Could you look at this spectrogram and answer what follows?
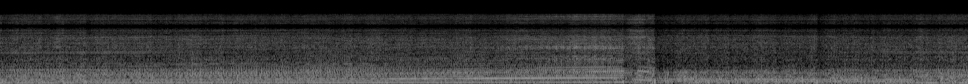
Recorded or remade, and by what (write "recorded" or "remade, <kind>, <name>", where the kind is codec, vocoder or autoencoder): recorded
